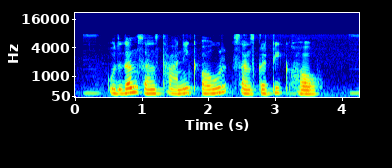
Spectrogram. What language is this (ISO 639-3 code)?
bho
